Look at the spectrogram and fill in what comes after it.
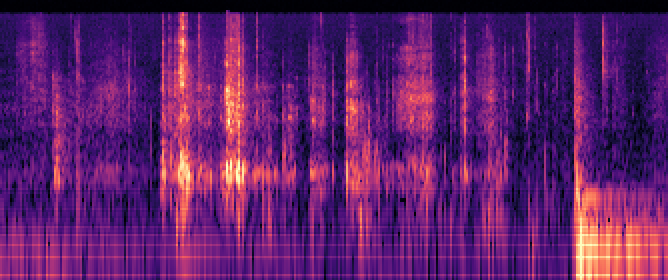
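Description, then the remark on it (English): Loud crunching of ice from a drink being chewed, with irregular sharp bursts over several seconds and a heavier, muffled crunch near the end. No one speaks. “I put way too much ice in drinks. That shit was finished in like nine gulps.”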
